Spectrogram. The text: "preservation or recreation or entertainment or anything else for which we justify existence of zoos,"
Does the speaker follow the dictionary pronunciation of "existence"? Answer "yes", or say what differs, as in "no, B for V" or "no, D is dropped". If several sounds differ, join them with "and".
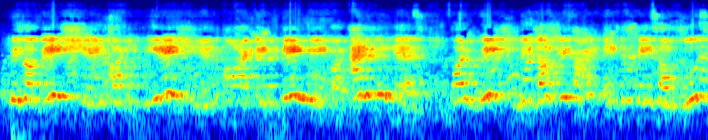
no, N is dropped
